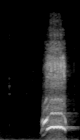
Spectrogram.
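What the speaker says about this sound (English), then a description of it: "You ought to also have a whistle like this" A single emergency whistle, the kind carried for signaling distress or location while foraging for wild mushrooms, gives one sharp, shrill blast lasting about a third of a second, loud and close, with no talking.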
